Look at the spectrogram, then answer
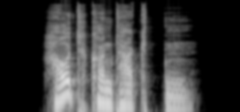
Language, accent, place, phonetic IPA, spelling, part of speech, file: German, Germany, Berlin, [ˈhaʊ̯tkɔnˌtaktn̩], Hautkontakten, noun, De-Hautkontakten.ogg
- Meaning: dative plural of Hautkontakt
